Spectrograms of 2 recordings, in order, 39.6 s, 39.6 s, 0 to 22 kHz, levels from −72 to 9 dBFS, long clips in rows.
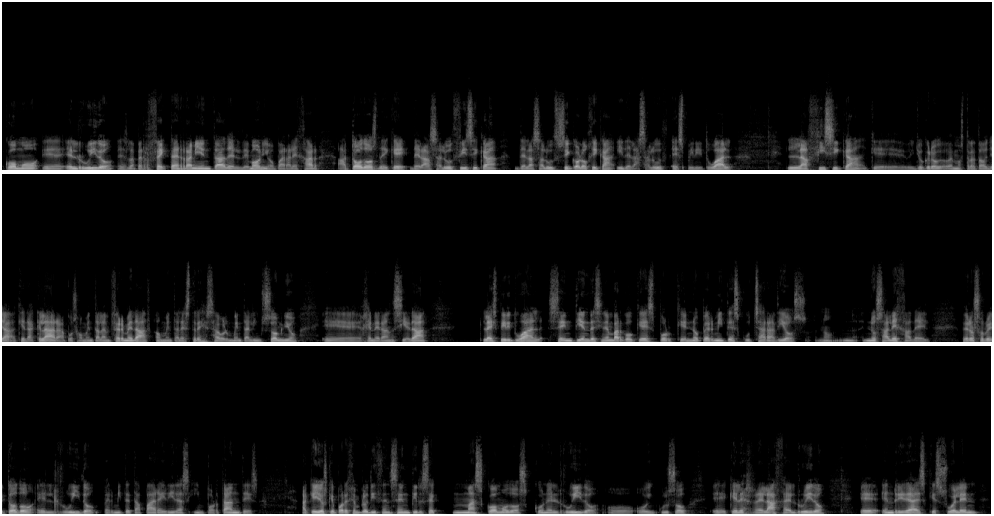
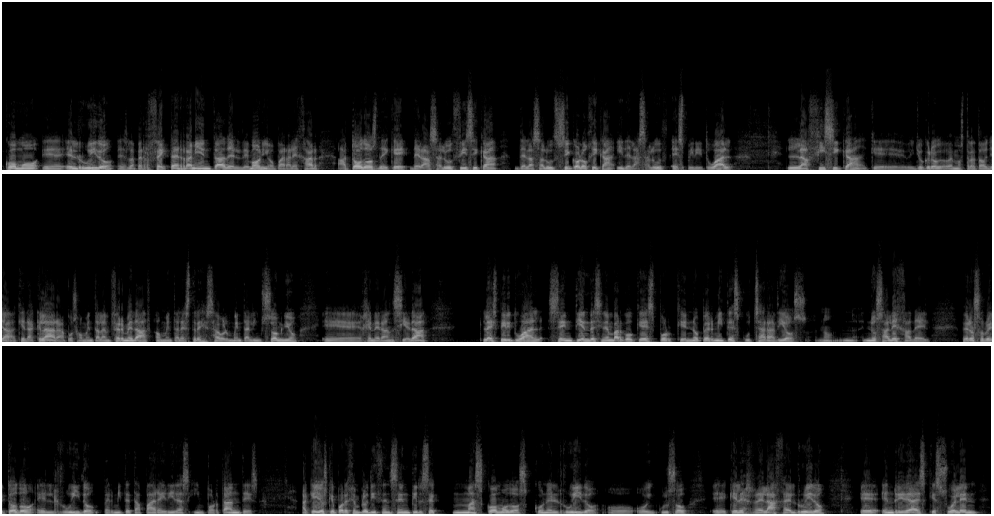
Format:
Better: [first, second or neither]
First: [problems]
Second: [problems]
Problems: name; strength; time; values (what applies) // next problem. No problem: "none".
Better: first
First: none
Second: distortion; slight; 10 dB below the speech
